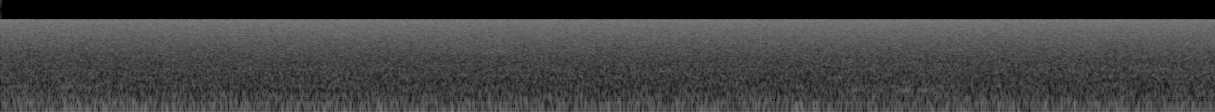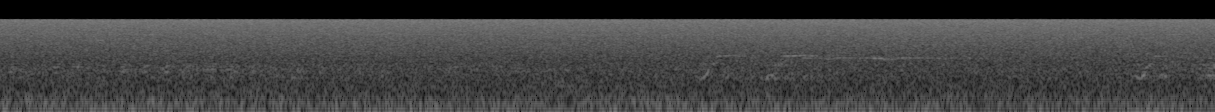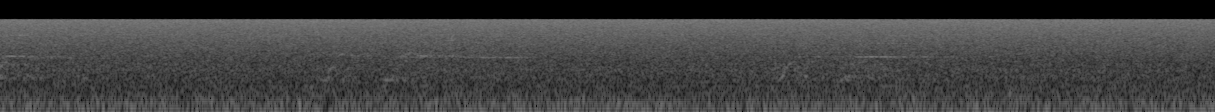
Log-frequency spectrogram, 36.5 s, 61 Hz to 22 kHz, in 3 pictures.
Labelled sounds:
19.3	19.6	humpback whale, 1.1 to 1.2 kHz
20.0	21.1	humpback whale, 0.93 to 1.2 kHz
32.9	33.3	humpback whale, 1.1 to 1.2 kHz

